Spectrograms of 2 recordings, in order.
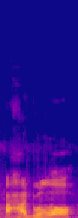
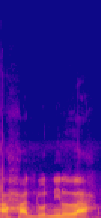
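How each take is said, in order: First: The two words merge, dropping the final n. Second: The words are joined with an added 'ni' sound. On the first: The speaker calls it wrong. "atau ahadullah, salah" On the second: The speaker calls it right. "Jadi ahadunillah"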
